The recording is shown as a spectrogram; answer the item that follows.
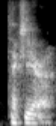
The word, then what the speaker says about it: Teixeira: the last name - sheriff - sheriff you were a true Yankees fan you would know that because he just pronounced it the same way you pronounce your first baseman's Mark Teixeira but then those [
